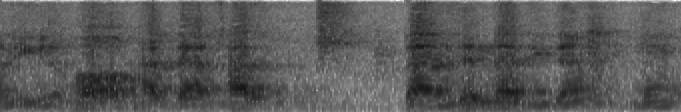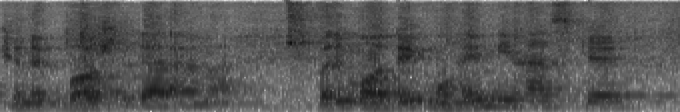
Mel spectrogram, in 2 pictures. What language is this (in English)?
Persian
